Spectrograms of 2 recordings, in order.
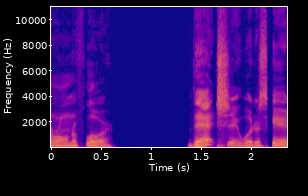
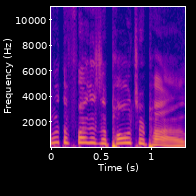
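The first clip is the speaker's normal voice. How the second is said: higher, baffled question; incredulous; 10 semitones higher than usual. Retold or imitated. Retelling his baffled reaction to a game item, incredulous. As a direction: ask it in disbelief. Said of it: "I'm like".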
